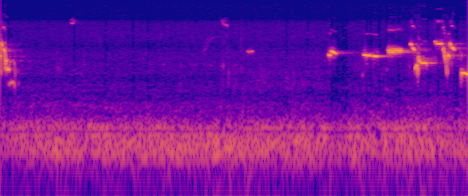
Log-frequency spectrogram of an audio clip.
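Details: Western Meadowlark breeding-season song in grassland: a few clear, flute-like, hollow-sounding whistles, then a quick, bubbling run of notes tumbling downward, over a low hum.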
